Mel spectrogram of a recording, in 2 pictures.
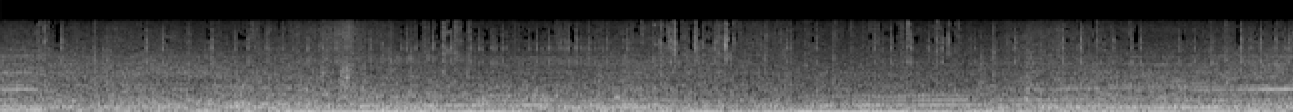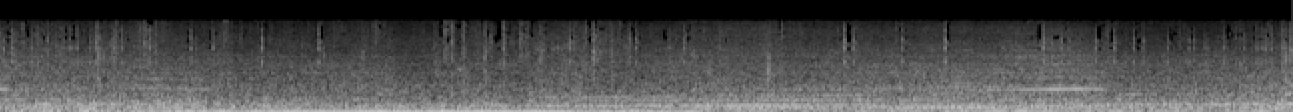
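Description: A car engine and road noise heard from inside the cabin, the engine note dropping and rising as the driver eases off and back onto the throttle through the corners.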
